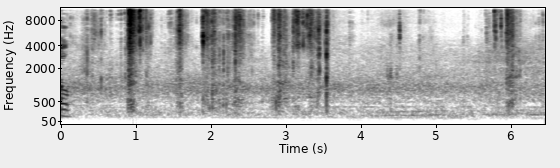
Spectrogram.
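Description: Footsteps crunching on loose gravel: a string of irregular crunches over the first three and a half seconds, then quieter.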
